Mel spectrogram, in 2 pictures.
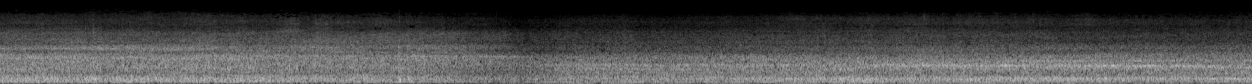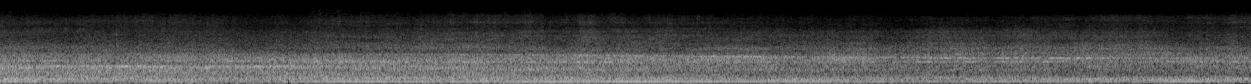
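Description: A heavy truck's diesel engine rumbles steadily as it drives along a road.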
